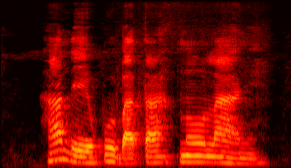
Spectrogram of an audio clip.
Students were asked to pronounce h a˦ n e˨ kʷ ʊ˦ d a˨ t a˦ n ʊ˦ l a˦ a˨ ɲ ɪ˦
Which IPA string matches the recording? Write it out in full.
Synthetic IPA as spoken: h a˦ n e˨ kʷ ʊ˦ b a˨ t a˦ n ʊ˦ l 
